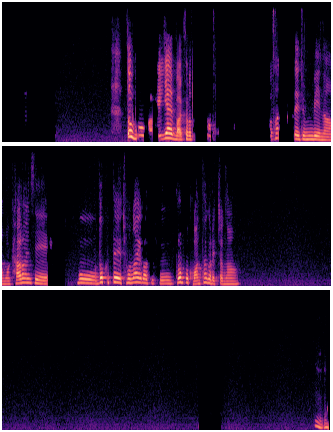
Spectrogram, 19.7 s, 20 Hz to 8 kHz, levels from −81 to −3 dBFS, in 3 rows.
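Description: From the start to 1.08 s the background is gated by the echo canceller. While the far end plays through the loudspeaker, the canceller pulls the microphone down hard, by about 38 dB at its deepest. The room tone sinks away for roughly a second and comes back as the canceller releases. The same gating returns from 4.77 to 5.02 s, about 40 dB deep for some 300 ms, and from 17.11 to 17.6 s, about 37 dB deep for about half a second.

At 0.46 s there is concealed Bluetooth headset packet loss lasting 30 ms. Audio between headset and phone went missing. The receiver filled the gap by repeating the closest-matching recent stretch of waveform. The result is a short buzzy, held tone with a slight warble as real speech resumes. It recurs at 2.98 s for 22.5 ms, at 5.40 s for 15 ms, at 8.42 s for 30 ms and at 10.37 s for 30 ms. Those lengths fit runs of two to four 7.5 ms frames.

From 2.66 to 5.87 s the speech is suppressed, likely by double talk. 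With both sides talking, the canceller could not tell the talker from the loudspeaker echo, so it turned everything down. The voice dips and breaks up in pieces, about 40 dB at worst, over roughly one and a half seconds in total. Shorter dips follow at 7.49 to 7.75 s, around 40 dB, and from 9.39 to 10.25 s, about 15 dB. A final clipped dip of about 20 dB comes at 19.69 s, at the very end.

From 3.79 to 3.85 s a brief scrap of the other side's voice leaks through, likely as echo the canceller failed to remove. It sits about 25 dB below the talker. The mSBC headset path carries speech up to 8 kHz.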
